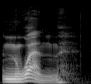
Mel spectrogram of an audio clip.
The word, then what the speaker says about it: Nguyen: Men jag tror att uttalet är så här, Nguyen. – Mm. Här tänker jag inte protestera. Nguyen, det låter ju bättre.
